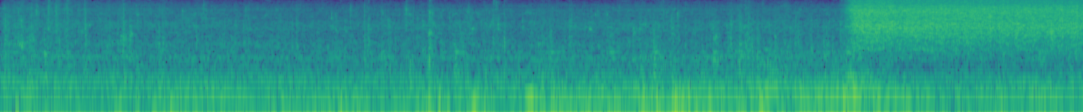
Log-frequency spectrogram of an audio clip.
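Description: Olive oil crackling faintly on a hot Blackstone flat-top griddle. About six seconds in, chopped onions, tomatoes and peppers are dumped onto it and set off a sudden loud, steady sizzle.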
